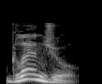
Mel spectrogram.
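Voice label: "glandule", English, British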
